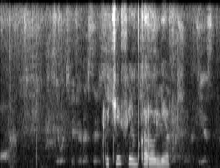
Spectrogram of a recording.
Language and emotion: Russian, neutral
